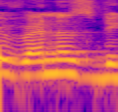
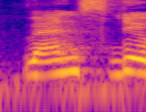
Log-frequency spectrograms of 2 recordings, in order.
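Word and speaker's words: Wednesday: लेना है Monday ट्यूसडे वेडनसडे Thursday व्यवसाय है मेरे को इतनी बच्चों इसको गलत तरीके से स्पेशल करते हैं इसको हम वेनसडे बोल क्या बोल रहा है वेडनेसडे silent night Anu Malik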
